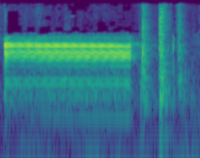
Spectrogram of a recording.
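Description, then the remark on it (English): A loud game show buzzer blares one flat, nasal tone for about a second, then cuts off into a few short, scrappy bursts of noise. “Have you got a vibrator to buzz? No, but do you know what? This is how sad I am. I've already prepared.”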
